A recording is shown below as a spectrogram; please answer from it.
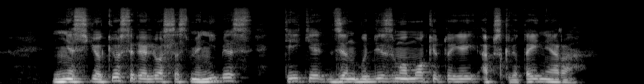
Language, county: Lithuanian, Utena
